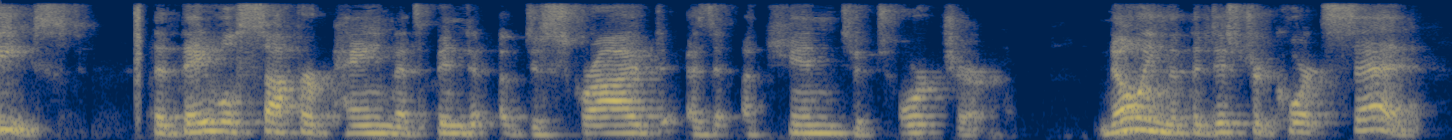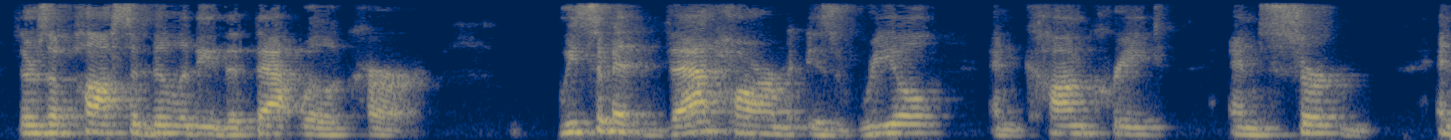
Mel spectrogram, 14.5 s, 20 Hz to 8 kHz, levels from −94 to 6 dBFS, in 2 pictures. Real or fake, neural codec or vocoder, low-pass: real; none; 7.2 kHz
